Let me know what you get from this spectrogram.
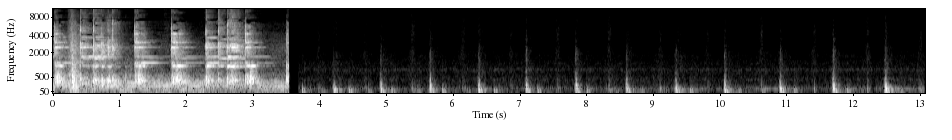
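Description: A stainless steel food bowl clattering and ringing on a hard floor as a cat bats at it, in a quick run of strikes, stopping abruptly about three and a half seconds in. After it come soft, evenly spaced ticks, a little more than one a second, over a faint steady hum.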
